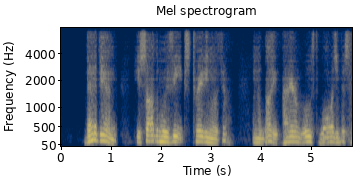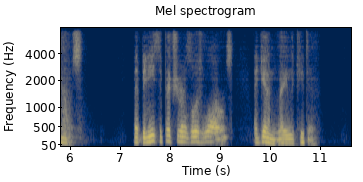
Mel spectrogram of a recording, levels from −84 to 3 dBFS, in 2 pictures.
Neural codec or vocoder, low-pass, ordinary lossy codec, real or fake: codec, 44.1 kHz, 0.9 kbps, DAC; 7.2 kHz; MP3, 64 kbps; fake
